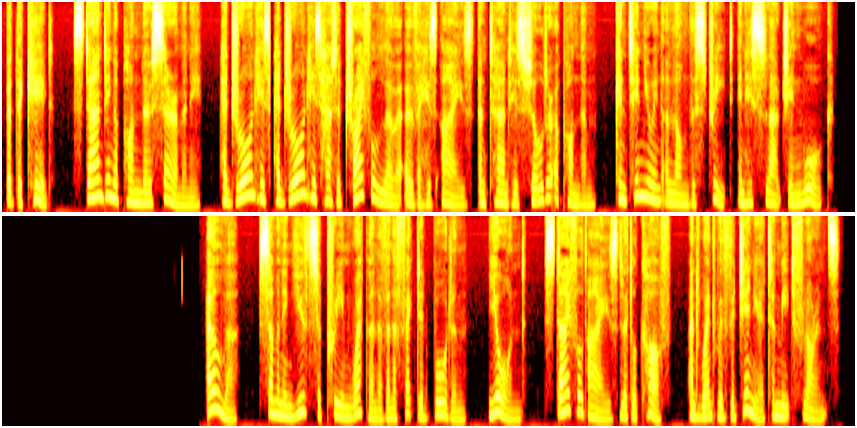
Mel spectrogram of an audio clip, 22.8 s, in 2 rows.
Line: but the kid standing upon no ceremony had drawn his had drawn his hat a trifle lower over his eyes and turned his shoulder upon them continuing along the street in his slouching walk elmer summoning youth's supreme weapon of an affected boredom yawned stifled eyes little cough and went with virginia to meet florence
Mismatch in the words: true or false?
false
